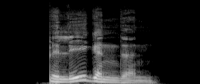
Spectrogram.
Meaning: inflection of belegend: 1. strong genitive masculine/neuter singular 2. weak/mixed genitive/dative all-gender singular 3. strong/weak/mixed accusative masculine singular 4. strong dative plural
- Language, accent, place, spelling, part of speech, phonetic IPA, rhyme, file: German, Germany, Berlin, belegenden, adjective, [bəˈleːɡn̩dən], -eːɡn̩dən, De-belegenden.ogg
